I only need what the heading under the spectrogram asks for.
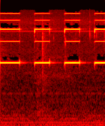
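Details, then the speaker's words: Umbrella reminder project, a wireless FM transmitter and receiver: the receiver buzzer beeps in high-pitched pulses about twice a second, equal on and off, with its LED lit, because the transmitter is out of range. It stops once back in range. "now as you can see the device is out of range the LED is beeping the buses buzzing and it's a pretty crack range"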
